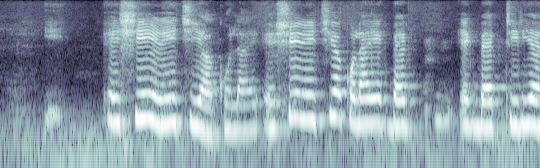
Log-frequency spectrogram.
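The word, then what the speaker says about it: Escherichia coli: Other activity में आपका दिया गया है, यहाँ पे एक बैक्टीरिया है इसेरेचिया, इसका प्रोनाउंसिएशन आराम से करिए, एशेरेचिया कोलाई।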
